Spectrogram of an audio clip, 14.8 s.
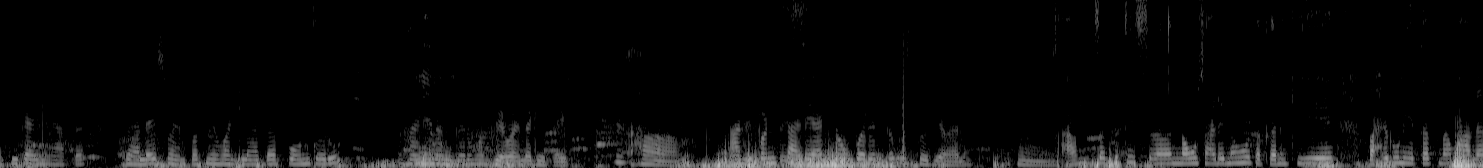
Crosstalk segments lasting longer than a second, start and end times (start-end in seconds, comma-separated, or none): none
